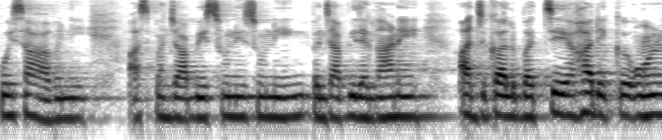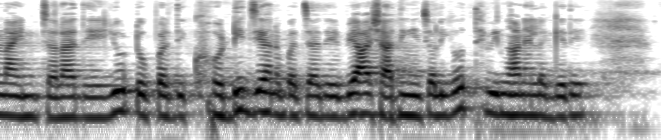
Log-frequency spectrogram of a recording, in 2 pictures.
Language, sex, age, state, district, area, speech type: Dogri, male, 18-30, Jammu and Kashmir, Kathua, rural, spontaneous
